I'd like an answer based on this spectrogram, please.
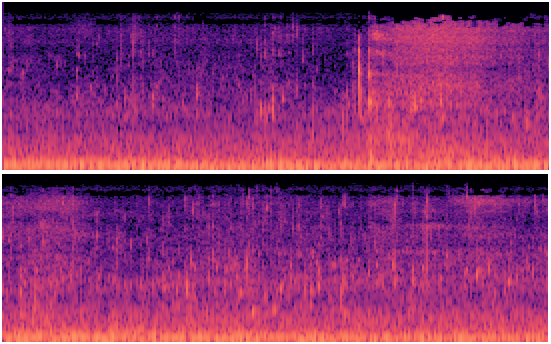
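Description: Water lapping and trickling against a canoe hull as it moves through the water, over a steady low hum.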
